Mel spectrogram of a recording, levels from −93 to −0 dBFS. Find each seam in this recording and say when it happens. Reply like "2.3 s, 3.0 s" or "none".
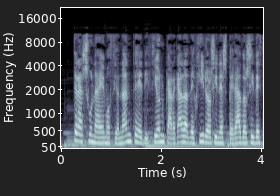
none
